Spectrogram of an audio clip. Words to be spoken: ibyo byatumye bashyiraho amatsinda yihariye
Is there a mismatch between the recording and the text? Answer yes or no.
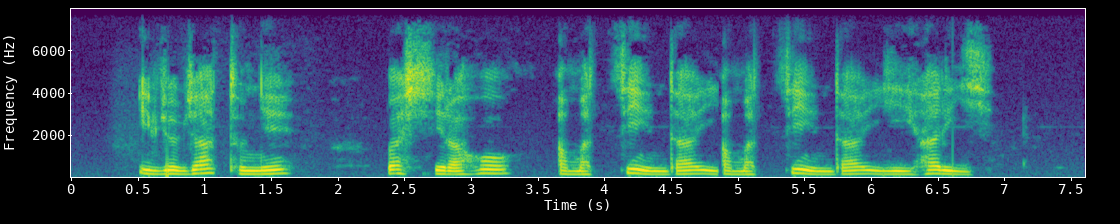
yes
